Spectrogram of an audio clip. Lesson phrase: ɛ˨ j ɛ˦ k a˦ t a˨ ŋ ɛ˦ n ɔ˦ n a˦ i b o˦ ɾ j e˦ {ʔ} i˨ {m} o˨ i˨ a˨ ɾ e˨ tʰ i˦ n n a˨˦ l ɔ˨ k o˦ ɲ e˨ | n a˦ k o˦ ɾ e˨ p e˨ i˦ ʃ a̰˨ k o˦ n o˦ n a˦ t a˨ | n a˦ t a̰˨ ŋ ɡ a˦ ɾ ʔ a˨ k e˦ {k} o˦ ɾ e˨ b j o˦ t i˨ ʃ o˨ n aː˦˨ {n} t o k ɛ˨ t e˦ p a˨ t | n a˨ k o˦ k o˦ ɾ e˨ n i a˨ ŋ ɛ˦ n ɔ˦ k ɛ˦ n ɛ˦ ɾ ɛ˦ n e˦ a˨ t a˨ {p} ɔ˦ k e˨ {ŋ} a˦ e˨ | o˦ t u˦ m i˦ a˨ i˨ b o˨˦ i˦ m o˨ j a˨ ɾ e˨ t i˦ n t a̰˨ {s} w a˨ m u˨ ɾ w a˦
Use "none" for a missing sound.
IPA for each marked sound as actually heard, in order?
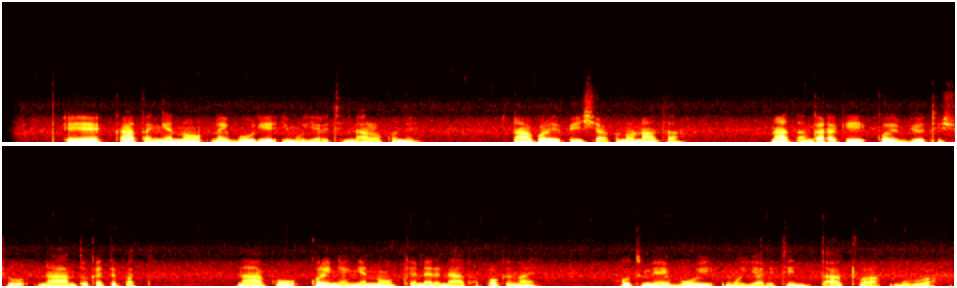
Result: ʔ, m, k, n, p, ŋ, t

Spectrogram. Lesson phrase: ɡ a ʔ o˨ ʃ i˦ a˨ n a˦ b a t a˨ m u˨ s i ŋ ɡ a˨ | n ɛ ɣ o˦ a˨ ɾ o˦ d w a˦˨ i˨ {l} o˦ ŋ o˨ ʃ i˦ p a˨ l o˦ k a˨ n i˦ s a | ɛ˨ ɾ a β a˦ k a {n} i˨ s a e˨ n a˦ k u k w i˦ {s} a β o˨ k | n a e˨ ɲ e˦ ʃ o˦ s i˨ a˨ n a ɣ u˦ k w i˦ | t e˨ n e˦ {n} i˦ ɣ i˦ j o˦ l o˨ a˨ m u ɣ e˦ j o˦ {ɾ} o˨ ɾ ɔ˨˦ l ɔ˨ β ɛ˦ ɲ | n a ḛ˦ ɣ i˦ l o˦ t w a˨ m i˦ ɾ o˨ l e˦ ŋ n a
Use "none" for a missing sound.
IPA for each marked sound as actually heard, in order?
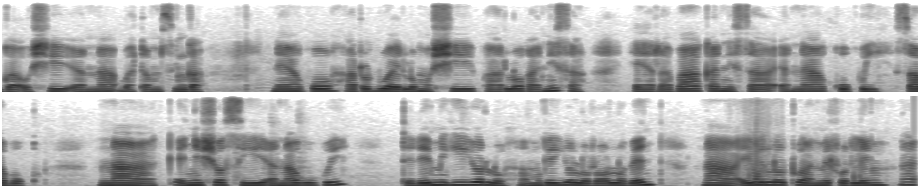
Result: l, n, s, m, l

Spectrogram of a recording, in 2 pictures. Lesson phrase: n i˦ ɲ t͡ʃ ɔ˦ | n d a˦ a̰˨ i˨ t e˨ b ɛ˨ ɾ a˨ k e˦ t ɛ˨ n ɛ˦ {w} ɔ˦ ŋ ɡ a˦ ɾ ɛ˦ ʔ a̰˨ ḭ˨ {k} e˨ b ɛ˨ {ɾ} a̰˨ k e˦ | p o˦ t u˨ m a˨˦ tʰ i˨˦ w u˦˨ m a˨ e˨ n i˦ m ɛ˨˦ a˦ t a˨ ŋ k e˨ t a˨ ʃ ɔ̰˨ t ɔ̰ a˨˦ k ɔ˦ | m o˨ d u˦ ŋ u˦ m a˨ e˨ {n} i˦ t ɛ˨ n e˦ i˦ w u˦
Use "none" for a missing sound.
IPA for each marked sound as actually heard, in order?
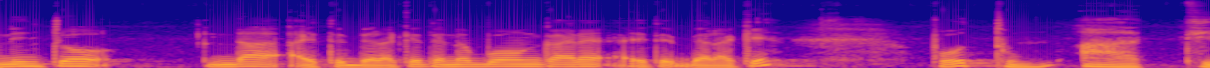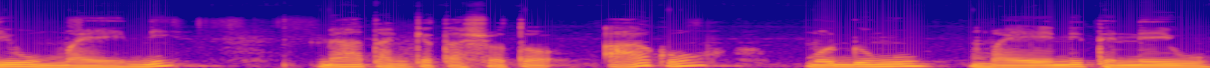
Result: b, t, ɾ, n

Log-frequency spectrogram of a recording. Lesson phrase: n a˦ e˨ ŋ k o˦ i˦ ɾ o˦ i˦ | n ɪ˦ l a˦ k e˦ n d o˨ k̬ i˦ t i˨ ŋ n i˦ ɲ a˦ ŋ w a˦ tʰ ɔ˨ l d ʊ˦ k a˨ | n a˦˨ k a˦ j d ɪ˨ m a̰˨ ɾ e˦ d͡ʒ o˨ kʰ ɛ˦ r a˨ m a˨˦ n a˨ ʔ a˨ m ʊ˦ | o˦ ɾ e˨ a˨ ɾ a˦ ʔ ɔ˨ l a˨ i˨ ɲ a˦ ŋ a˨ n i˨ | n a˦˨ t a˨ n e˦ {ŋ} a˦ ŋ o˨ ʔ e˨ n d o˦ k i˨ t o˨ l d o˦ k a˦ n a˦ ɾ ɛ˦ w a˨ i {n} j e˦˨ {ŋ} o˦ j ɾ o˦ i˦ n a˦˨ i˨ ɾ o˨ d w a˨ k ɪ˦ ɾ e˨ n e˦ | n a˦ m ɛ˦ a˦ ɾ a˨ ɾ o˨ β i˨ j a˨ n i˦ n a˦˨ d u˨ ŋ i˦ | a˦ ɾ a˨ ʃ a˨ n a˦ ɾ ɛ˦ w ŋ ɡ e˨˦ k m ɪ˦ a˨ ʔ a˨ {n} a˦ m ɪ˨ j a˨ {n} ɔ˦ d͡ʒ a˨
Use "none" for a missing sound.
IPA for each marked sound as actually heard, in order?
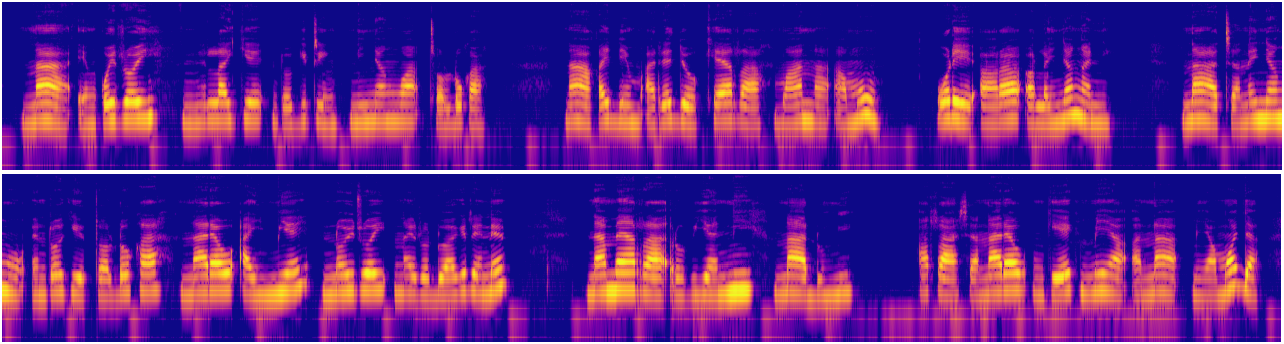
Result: ɲ, m, n, n, m

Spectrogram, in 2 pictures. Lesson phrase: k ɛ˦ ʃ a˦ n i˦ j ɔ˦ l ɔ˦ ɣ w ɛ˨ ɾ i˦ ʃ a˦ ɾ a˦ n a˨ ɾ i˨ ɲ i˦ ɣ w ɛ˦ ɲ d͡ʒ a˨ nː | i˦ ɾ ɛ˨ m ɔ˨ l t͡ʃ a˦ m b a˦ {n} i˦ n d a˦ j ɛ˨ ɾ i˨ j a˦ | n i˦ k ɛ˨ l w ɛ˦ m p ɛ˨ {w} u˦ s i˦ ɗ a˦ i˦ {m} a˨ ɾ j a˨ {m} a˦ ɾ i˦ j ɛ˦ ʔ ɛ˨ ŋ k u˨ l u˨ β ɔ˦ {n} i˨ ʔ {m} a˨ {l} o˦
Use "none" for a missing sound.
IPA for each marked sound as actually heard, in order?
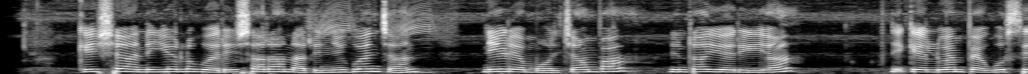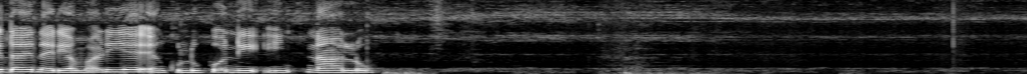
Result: n, ɣ, n, m, n, n, l

